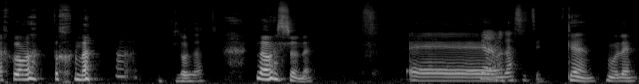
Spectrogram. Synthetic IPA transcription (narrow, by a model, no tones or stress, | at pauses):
eχkolmot̪oχna | lod̪at̪lomeʃane | e | mad̪asit͡si | kenmule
